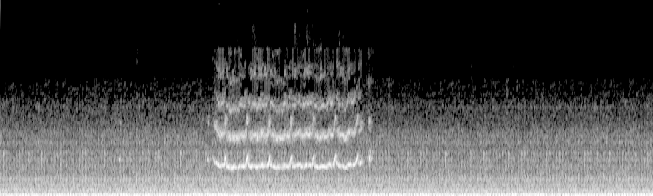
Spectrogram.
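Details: Kubota broom tractor during a pre-trip inspection; over a steady diesel idle, a high warbling squeal pulses about four times a second. Operator attributes it to a bad belt or pulley, identifiable by the pulley that keeps stopping.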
